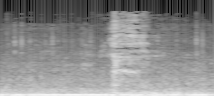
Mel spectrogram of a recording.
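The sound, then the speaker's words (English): Highway traffic rumbles as vehicles head north out of the Galveston and Houston area, a steady, loud low drone with one brief, louder burst of noise midway. “Traffic slowed down a little bit. A lot of these vehicles around me are a part of the exodus. A lot of people are leaving the Galveston, Houston area. They're going north.”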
